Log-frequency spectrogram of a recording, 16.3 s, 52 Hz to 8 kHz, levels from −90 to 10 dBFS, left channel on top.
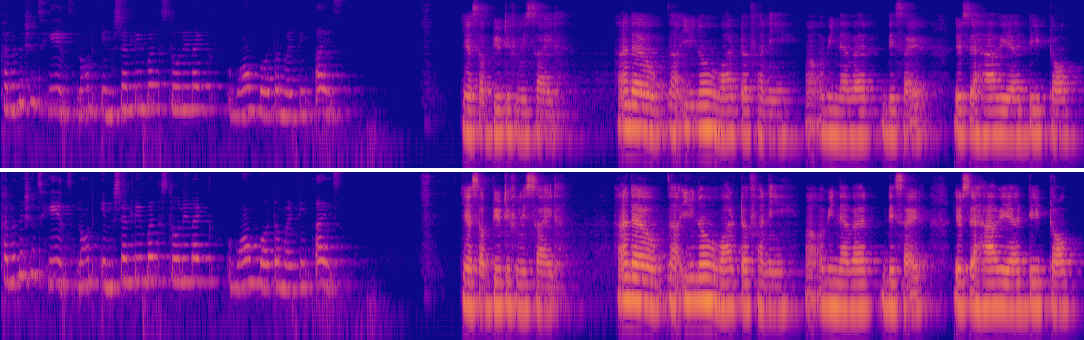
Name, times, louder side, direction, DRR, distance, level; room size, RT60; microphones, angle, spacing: voice 1, 0.0-3.0 3.4-5.1, right 3 dB, 25° right, 1.1 m, -40 dB
voice 2, 6.9-8.5 9.2-16.1, right 4 dB, 50° right, 0.7 m, -30 dB
17.5 x 7.7 x 5.0 m
head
